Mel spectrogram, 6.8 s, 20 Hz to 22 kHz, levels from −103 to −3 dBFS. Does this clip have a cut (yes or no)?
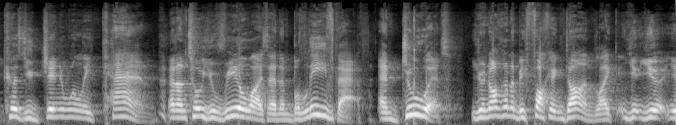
yes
